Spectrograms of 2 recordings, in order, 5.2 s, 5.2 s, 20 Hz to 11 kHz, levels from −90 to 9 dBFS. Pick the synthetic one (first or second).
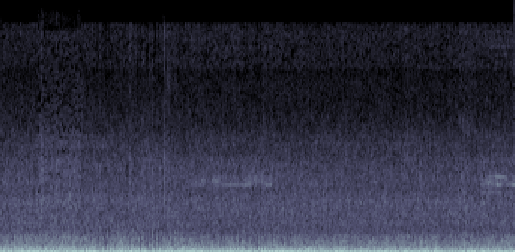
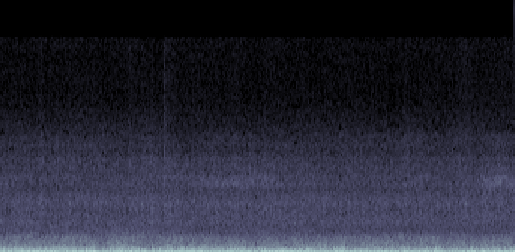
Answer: second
